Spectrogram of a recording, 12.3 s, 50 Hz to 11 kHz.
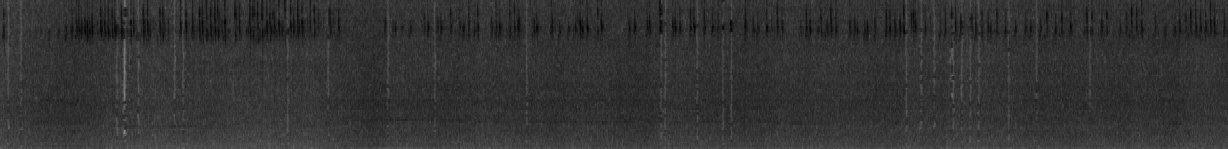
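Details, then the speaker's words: VW Beetle convertible parked since 1995, air-cooled flat-four with a new battery: it runs steadily with an even beat under heavy hiss, but only on starter fluid sprayed from a bottle; no fuel from the car's system, and it dies when the spray stops. "Definitely running off the bottle though. Nothing from the car. As soon as I pull it away, it dies."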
